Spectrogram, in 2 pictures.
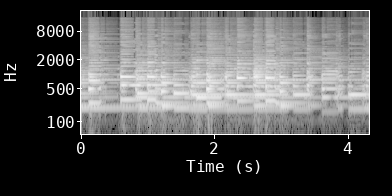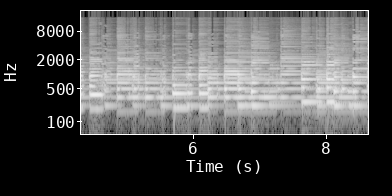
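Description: Solo banjo playing an instrumental break, a steady run of quick plucked notes with no voice.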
